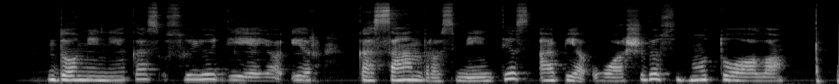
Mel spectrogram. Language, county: Lithuanian, Utena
